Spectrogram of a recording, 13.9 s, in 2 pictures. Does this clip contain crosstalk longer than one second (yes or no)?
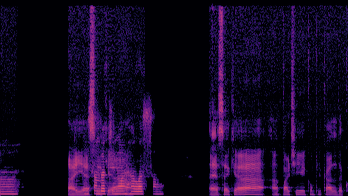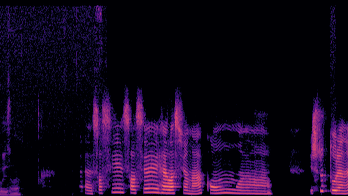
yes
